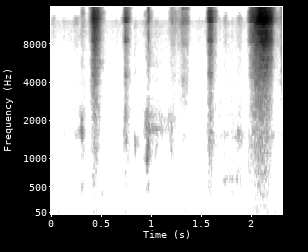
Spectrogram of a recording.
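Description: A pen scratching faintly on notebook paper in a few short strokes, as a small label and arrows are written.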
